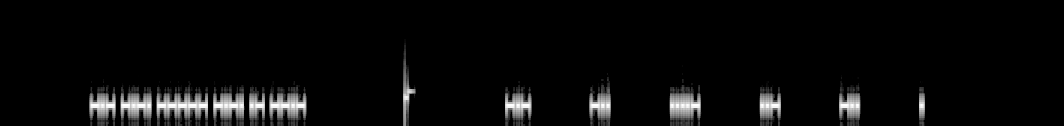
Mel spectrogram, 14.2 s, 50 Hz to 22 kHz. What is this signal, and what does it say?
Morse code, heard as a keyed tone, about 34 wpm, spaced as for 15 wpm, 700 Hz. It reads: KC0CAQ KD4UDE
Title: USA Call Signs - 6 Characters - 8x Character Spacing - 35wpm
